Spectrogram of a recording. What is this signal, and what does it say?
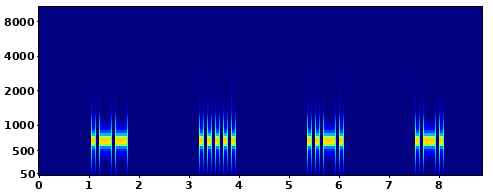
Morse code, heard as a keyed tone, about 15 wpm, spaced as for 5 wpm, 700 Hz. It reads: W5FR
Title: USA Call Signs - 4 Characters - 6x Character Spacing - 15wpm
